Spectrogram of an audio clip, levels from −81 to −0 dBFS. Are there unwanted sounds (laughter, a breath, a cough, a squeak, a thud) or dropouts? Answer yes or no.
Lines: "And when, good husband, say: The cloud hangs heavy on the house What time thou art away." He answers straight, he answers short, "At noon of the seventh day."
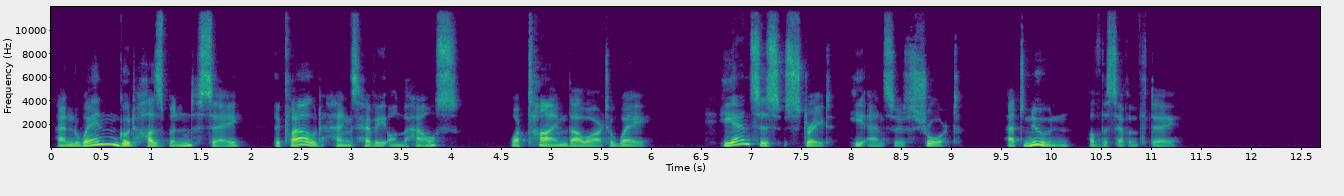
no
